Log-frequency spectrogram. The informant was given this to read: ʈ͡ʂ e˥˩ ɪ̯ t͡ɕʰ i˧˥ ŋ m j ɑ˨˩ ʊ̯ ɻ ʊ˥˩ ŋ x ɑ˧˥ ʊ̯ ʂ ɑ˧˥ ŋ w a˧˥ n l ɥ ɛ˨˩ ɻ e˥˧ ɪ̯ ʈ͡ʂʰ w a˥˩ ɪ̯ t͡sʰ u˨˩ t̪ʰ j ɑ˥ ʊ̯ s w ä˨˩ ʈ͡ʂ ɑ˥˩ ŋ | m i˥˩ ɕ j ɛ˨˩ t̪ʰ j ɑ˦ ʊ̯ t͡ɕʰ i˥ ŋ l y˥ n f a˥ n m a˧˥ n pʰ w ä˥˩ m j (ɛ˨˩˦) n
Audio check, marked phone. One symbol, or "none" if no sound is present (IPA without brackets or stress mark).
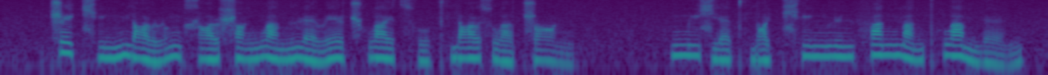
ɛ˨˩˦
